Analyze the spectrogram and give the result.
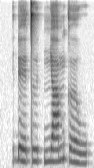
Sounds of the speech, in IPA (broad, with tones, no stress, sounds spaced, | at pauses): ɗ e˨˩ t̪ ɨ˨˩ t̚ ɲ a˧˥ m k ə˨˩ w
